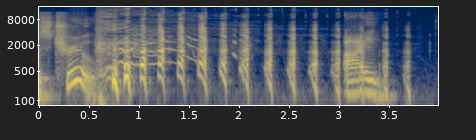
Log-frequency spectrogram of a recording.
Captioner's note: David laughing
